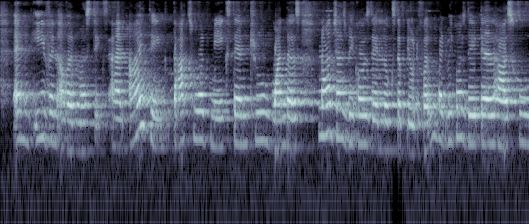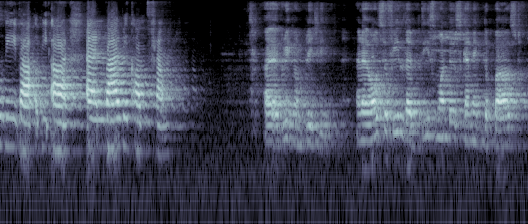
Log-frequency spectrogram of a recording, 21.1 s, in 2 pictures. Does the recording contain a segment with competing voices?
No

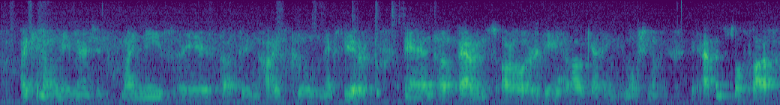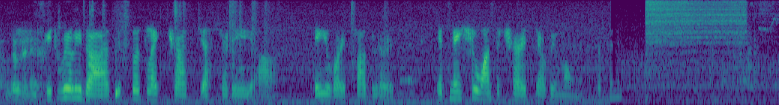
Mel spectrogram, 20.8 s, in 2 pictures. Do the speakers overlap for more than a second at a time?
No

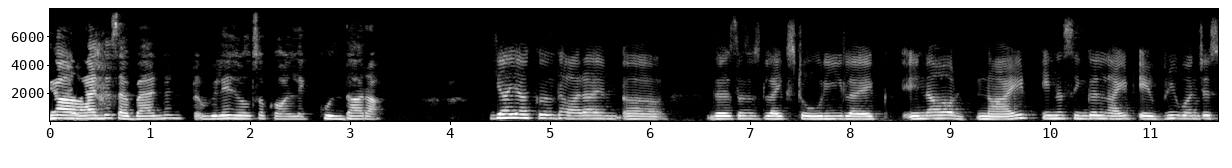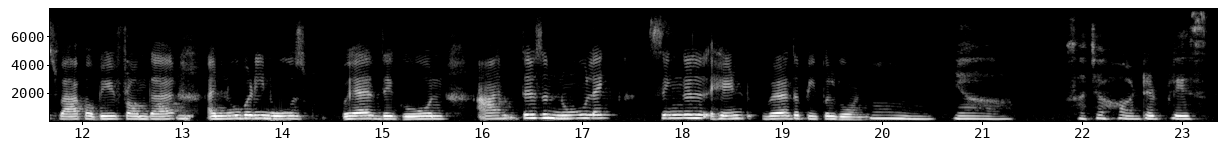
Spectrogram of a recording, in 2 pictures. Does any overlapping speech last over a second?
No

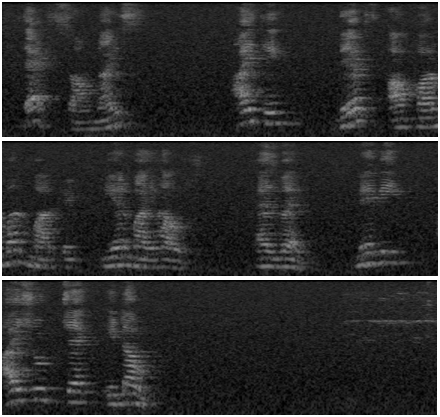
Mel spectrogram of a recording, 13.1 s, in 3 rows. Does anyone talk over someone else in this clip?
No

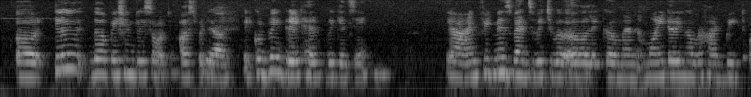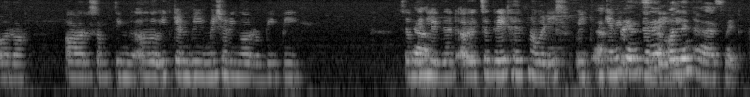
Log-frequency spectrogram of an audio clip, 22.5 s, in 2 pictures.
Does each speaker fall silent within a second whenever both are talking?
No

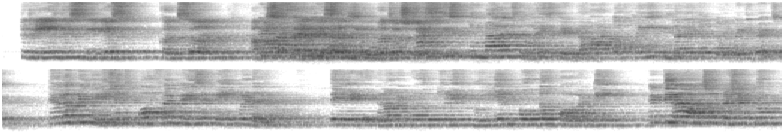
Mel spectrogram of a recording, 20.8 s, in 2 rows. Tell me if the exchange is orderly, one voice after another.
No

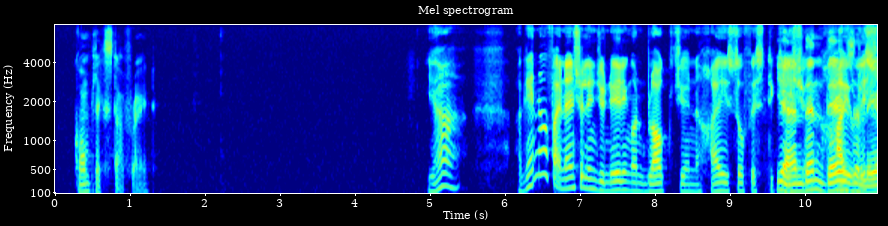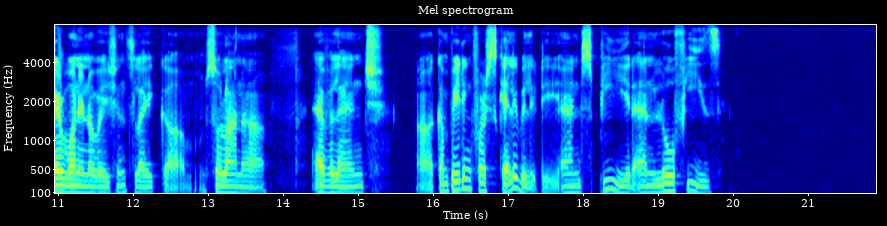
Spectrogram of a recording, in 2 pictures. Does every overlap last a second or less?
No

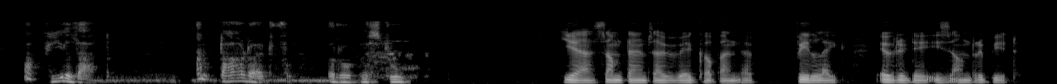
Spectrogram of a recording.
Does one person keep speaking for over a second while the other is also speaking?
No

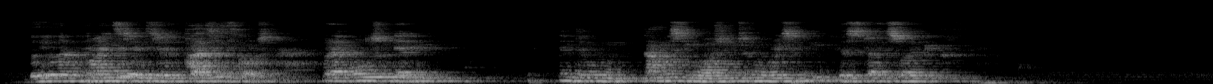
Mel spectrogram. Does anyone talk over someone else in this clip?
Yes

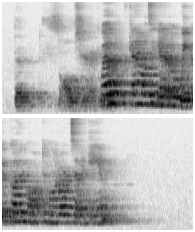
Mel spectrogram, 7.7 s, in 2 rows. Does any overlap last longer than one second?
No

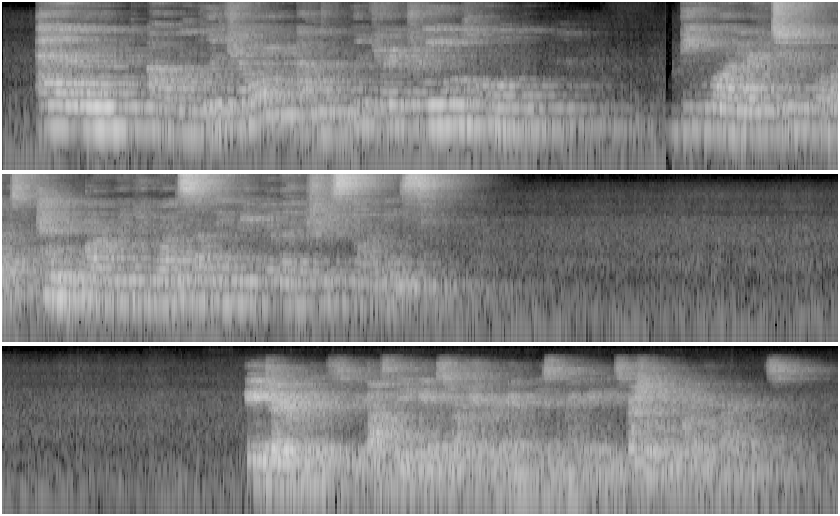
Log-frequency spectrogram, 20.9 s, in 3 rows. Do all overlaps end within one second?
Yes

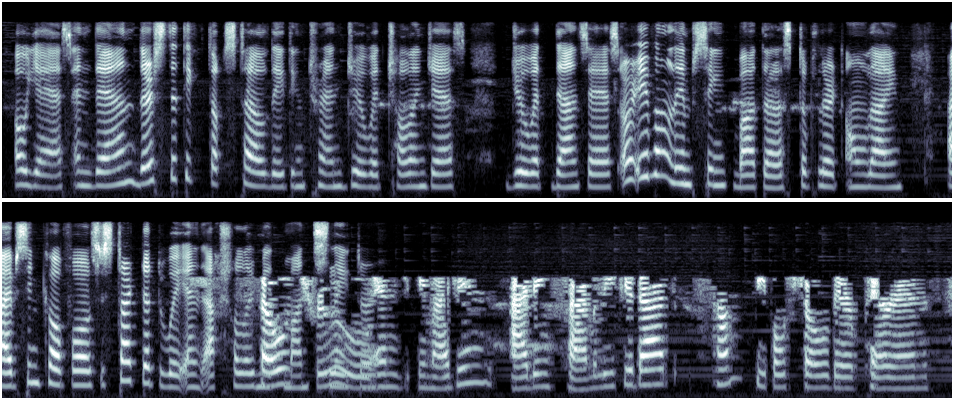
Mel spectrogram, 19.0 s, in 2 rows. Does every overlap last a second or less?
No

